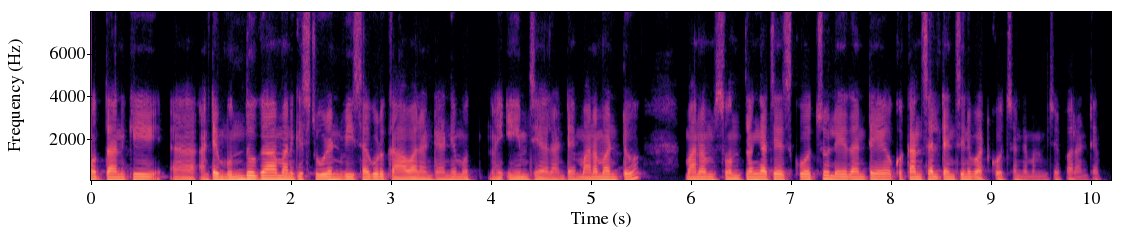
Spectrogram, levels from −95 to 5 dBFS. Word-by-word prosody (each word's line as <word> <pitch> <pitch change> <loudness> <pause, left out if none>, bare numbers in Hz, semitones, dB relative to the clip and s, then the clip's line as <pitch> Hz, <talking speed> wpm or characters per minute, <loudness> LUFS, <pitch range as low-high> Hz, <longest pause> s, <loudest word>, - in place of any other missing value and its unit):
మొత్తానికి 125 +1 +1 0.4
ఆహ్, 110 -1 -2
అంటే 125 +4 +3
ముందుగా 155 +5 +5
మనకి 140 -1 +2
స్టూడెంట్ 125 -1 +2
వీసా 125 +1 0
గూడా 125 -1 +2
కావాలంటేండి, 105 -2 0
మొత్ 100 -2 -6 0.2
ఆహ్, 110 - -1
ఏం 115 +1 +1
చేయాలంటే 100 +2 -2
మనమంటూ 130 +3 +1 0.6
మనం 125 +1 +2
సొంతంగా 120 +5 +2
చేసుకోవచ్చు, 130 +1 -1
లేదంటే 125 +2 0 0.2
ఒక 110 - -7
కన్‌సల్‌టె‌న్సీ 125 -1 0
పట్టుకోవచ్చండి 95 -3 -5
మనం 85 0 -12
చెప్పాలంటే. 85 -3 -9
125 Hz, 135 wpm, -21 LUFS, 105-130 Hz, 0.6 s, ముందుగా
